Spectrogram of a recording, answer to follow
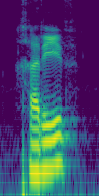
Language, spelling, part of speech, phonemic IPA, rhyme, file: Arabic, خريف, noun, /xa.riːf/, -iːf, Ar-خريف.ogg
- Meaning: 1. autumn, fall 2. harvest 3. fresh ripe dates or fruit in general 4. a year, one complete agricultural cycle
